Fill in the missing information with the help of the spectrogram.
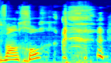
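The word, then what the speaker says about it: Van Gogh: the van go but I pronounce it in the Dutch way because like the art looks very like I mean not even really vanoi but like you know we call him the incredible Dutch pronunciation of vano which is Von I need to pronounce it better Von there you go everybody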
